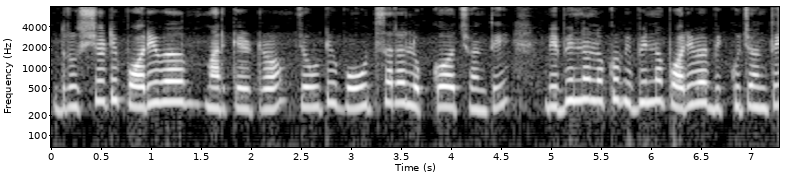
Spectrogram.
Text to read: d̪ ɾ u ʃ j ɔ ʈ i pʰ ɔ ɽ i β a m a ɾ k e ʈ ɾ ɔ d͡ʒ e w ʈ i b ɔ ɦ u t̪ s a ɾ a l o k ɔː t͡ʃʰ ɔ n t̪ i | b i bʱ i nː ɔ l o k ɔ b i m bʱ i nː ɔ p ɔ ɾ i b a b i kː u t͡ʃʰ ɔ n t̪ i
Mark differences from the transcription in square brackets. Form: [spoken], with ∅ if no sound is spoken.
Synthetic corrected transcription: d̪ ɾ u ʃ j ɔ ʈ i [p] ɔ [ɾ] i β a m a ɾ k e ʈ ɾ ɔ d͡ʒ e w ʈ i b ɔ ɦ u t̪ s a ɾ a l o k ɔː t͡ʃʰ ɔ n t̪ i | b i bʱ i nː ɔ l o k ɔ b i [∅] bʱ i nː ɔ p ɔ ɾ i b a b i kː u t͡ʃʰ ɔ n t̪ i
